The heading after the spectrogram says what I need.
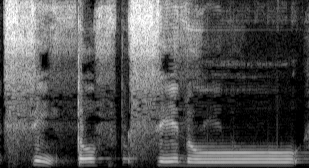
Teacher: سین پہ سیٹی کی آواز آئے گی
